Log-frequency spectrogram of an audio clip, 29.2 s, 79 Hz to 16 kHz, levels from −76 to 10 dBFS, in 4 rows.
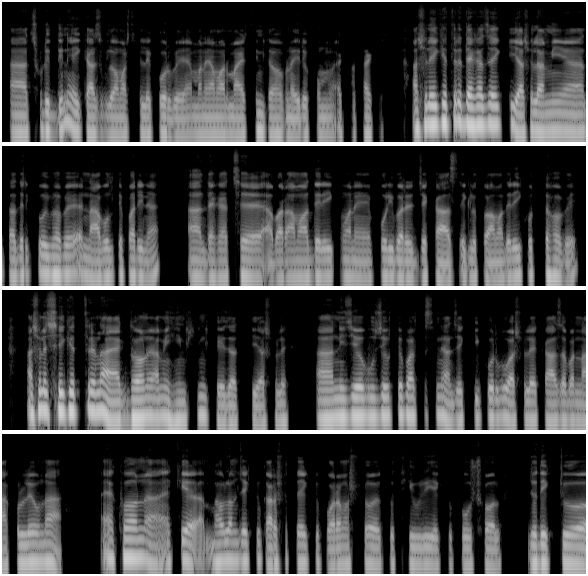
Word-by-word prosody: ,"আ - - 0 0.2
ছুটির 120 -3 -2
দিনে 165 +6 +2
এই 115 - -2
কাজগুলো 105 +1 -2
আমার 100 0 -2
ছেলে 105 -1 -3
করবে।" 100 -2 -1 0.2
মানে 100 0 -2
আমার 100 0 -1
মায়ের 100 0 -2
চিন্তাভাবনা 100 -4 -2
এরকম 100 0 -5 0.2
একটা 100 -1 -15
থাকে। 100 +1 -5 0.4
আসলে 155 +4 +4
এইক্ষেত্রে 165 +2 +5
দেখা 150 0 +8
যায় 155 -1 +6
কি? 155 - -3
আসলে 120 +2 +1
আমি 120 +1 +1
অ্যা 115 -1 +1 0.2
তাদেরকে 115 +2 -4
ওইভাবে 120 0 +2 0.3
না 100 - 0
বলতে 110 +1 -3
পারি 110 -1 0
না। - - -4 0.5
আ - - +1 0.2
দেখাচ্ছে 105 +2 -3 0.3
আবার 100 +1 -2
আমাদেরই 105 +1 -1 0.2
মানে 105 -1 -3 0.3
পরিবারের 105 -2 0
যে 105 - -2
কাজ 95 -2 +1 0.2
এগুলো 105 0 -4
তো - - -6
আমাদেরই 105 +3 -1
করতে 110 +1 -7
হবে। 100 -3 -2 0.5
আসলে 170 +3 +6
সেক্ষেত্রে 165 +1 +5
না 160 - +7 0.2
এক 110 - 0
ধরনের 125 +2 +6
আমি 135 -1 +2
হিমশিম 115 +5 -1
খেয়ে 100 -1 -2
যাচ্ছি। 100 +1 -5
আসলে 105 +2 -5 0.5
আ - - +3 0.2
নিজেও 135 +1 +6
বুঝে 135 +1 +2
উঠতে 140 +1 -2
পারতেছি 135 -1 -1
না 130 - +2
যে 115 - -1
কি 125 - -7
করব? 125 0 -1 0.2
আসলে 115 +1 -3 0.2
কাজ 110 0 0
আবার 110 0 -3
না 105 - 0
করলেও 120 +1 +2
না। 125 - +3 0.7
এখন 150 +1 +5
অ্যা 120 +1 -1
কে 140 - +1 0.4
ভাবলাম 130 +2 +2
যে - - -2
একটু 130 - -11
কারো 110 0 +1
সাথে 130 -2 -10
একটু 115 0 -11
পরামর্শ, 110 +1 -1 0.3
একটু 110 - -15
থিওরি, 110 0 -2
একটু 105 - -16
কৌশল, 105 -1 -3 0.4
যদি 120 0 +2
একটুও 115 0 0
110 Hz, 170 wpm, -20 LUFS, 105-125 Hz, 0.7 s, দেখা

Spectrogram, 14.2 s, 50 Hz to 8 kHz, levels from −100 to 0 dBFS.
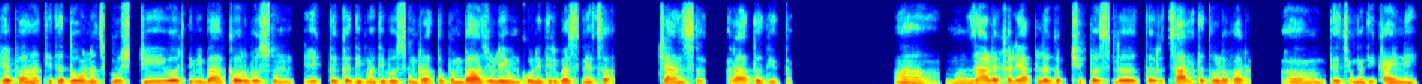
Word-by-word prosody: हे 155 - +7
पहा 140 0 +2
तिथं 165 - 0
दोनच 150 0 +3
गोष्टीवरती 150 0 +1
मी 150 - -3
बाकावर 145 +1 +4
बसून 145 0 -2 0.3
एक 140 - -6
तर - - +3
कधी-मधी 140 0 0
बसून 140 0 -1
राहतो, 135 0 0
पण 135 -1 0
बाजूला 140 +1 +5
येऊन 140 0 +2
कोणीतरी 140 -1 +1
बसण्याचा 135 -1 -2 0.5
चान्स 140 -1 0 0.4
राहतो 145 -2 +1
तिथं. 125 - -7 1.1
हां, 130 -2 -1 0.3
मग 190 0 -5
झाड 150 0 +3
खाली 155 -1 0
आपलं 150 +1 +2
गप-चुप - - -5
बसलं 455 0 +3
तर 450 -2 +1
चालतं 150 -2 +3
थोडंफार 135 0 +1 0.4
अ, - - -11 0.4
त्याच्यामध्ये 140 0 -3
काही 140 0 +2
नाही. 135 -1 -2
140 Hz, 150 wpm, -24 LUFS, 140-150 Hz, 1.1 s, हे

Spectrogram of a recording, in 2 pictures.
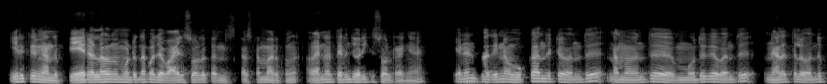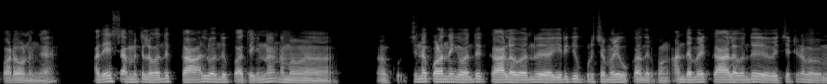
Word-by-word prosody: இருக்குங்க. 130 -3 +3
அந்த 90 - +1
பேரெல்லாம் 115 +5 +7
வந்து 120 -1 +1
மட்டுந்தான் 115 +2 0
கொஞ்சம் 105 -4 +3
வாயில 105 +2 +3
சொல்றதுக்கு 110 -1 0
கொஞ்சம் 100 0 -6
கஷ்டமா 105 +2 -2
இருக்கும். 95 +3 -4 0.2
வேணா 105 +4 +1
தெரிஞ்ச 115 +2 +1
வரைக்கும் 120 0 -1
சொல்றேங்க. 90 -2 -2 0.4
என்னென்னு 140 +1 0
பாத்தீங்கன்னா 120 +1 +1
உக்காந்துட்டு 130 +2 +1
வந்து, 120 +7 -1 0.2
நம்ம 110 0 0
வந்து 115 +5 -2 0.3
முதுக 130 +5 -1 0.2
வந்து 115 +7 -2 0.3
நிலத்துல 115 +1 +1
வந்து 120 +5 -3
படோணுங்க. 95 -3 -1 0.5
அதே 120 +6 +2
சமயத்துல 120 -2 0
வந்து, 135 +5 -1 0.2
கால் 110 +5 +2
வந்து 115 -1 -1
பாத்தீங்கன்னா, 105 +6 -1
நம்ம 105 -2 -1 0.9
அ, - - -1
கு - - -13
சின்ன 130 +1 0
குழந்தைங்க 125 -2 +3
வந்து 115 +3 0
கால 115 0 +4
வந்து 115 +3 +1 0.2
இறுக்கி 125 +3 -2
புடிச்ச 115 -1 -3
மாரி 115 - +2
உக்காந்திருப்பாங்க. 105 -2 -4
அந்த 115 +1 0
மாரி 120 +1 0
கால 110 +1 +4
வந்து 110 +5 -1 0.2
வச்சுட்டு, 105 +5 -5
நம்ம 115 -3 -1
115 Hz, 180 wpm, -23 LUFS, 105-120 Hz, 0.9 s, பேரெல்லாம்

